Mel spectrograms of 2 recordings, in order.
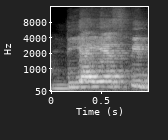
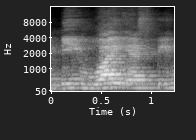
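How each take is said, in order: First: The second letter is said as 'I'. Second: The second letter is said as 'Y'. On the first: The speaker calls it wrong. "डीआईएसपी बोलते हो आप, वो गलत बोलते हो" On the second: The speaker calls it right. "डी वाई होता है, डीवाईएसपी होता है"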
